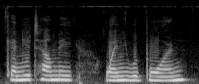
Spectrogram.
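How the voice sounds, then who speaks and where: A woman interviewer asking formal questions in a slow, measured way. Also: medium pitch, little pitch movement, dark tone, rough recording. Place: home interview.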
